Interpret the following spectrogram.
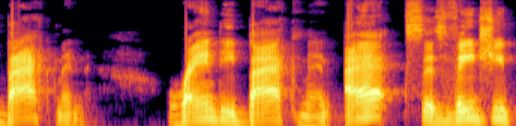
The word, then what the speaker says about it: Bachman: We call that Bachmann Turner Overdrive. His that last name is actually pronounced Bachmann.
